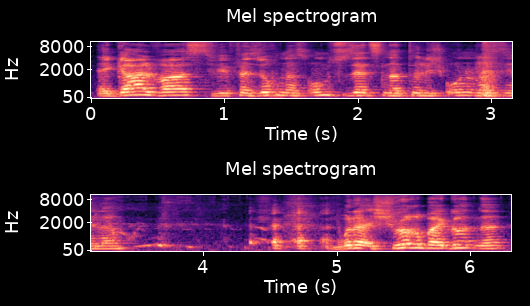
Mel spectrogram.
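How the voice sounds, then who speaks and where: A man's voice: on the high side, steady tone, normal speed, a bit bright. A man in his twenties speaks slangy, exasperated German with an Arabic-influenced accent, hosting and bantering casually with friends. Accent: Arabic-influenced urban German. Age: 20s. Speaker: host of a comedy sketch channel. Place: living room sofa. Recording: very noisy home camera recording.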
